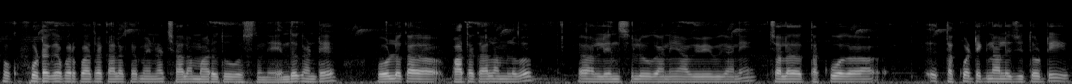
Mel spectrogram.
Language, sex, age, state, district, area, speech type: Telugu, male, 18-30, Telangana, Sangareddy, urban, spontaneous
